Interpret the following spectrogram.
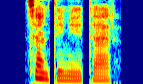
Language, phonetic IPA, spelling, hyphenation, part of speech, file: Hungarian, [ˈt͡sɛntimeːtɛr], centiméter, cen‧ti‧mé‧ter, noun, Hu-centiméter.ogg
- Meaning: 1. centimetre (UK), centimeter (US) 2. tape measure (graduated ribbon of cloth, plastic or metal used for measuring lengths)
